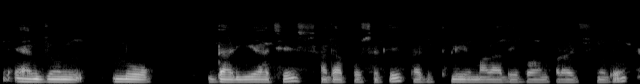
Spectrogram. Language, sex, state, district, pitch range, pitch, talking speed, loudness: Bengali, male, West Bengal, Dakshin Dinajpur, 110-120 Hz, 115 Hz, 130 wpm, -26 LUFS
